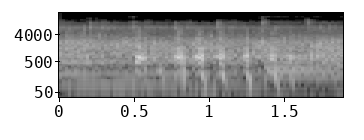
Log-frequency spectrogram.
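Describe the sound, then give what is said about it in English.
A church audience claps in praise, a few sharp claps falling in a loose rhythm over sustained musical tones, fairly faint throughout. “Oh, give him a better clap of praise.”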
